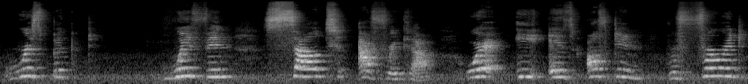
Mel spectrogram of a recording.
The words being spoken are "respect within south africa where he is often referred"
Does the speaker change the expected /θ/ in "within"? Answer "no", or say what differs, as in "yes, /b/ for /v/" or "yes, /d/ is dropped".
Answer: yes, /f/ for /θ/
